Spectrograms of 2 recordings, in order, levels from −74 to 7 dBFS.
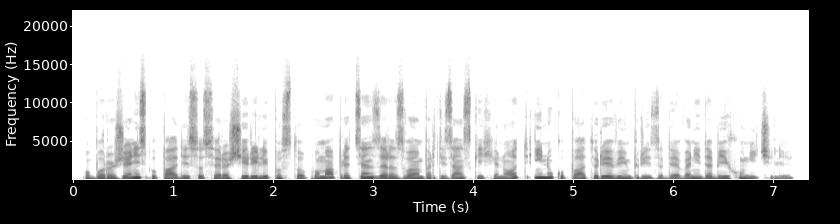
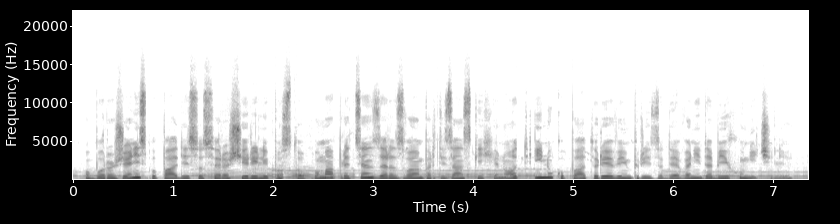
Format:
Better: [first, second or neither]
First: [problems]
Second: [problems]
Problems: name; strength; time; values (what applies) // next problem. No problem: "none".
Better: first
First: none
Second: background sound (Insect); 15 dB below the speech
